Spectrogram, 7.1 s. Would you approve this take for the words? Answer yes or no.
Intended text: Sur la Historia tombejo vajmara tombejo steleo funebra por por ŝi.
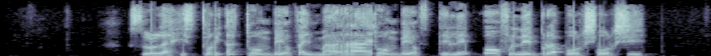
yes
